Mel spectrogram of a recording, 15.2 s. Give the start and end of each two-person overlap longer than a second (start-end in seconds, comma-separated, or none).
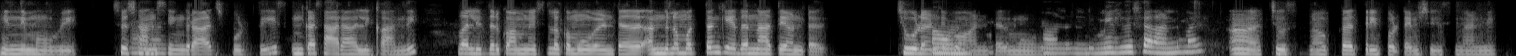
none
